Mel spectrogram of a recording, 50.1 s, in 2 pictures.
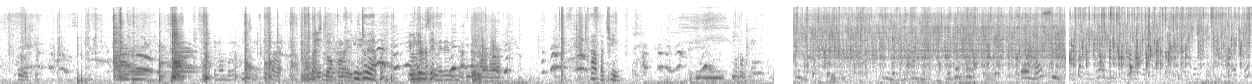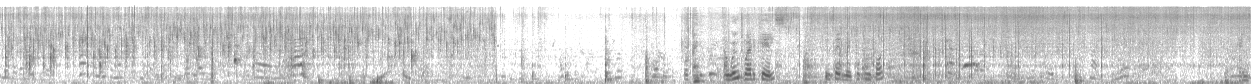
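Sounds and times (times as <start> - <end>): food sizzling in a pot: 15.9 - 35.9, 39.5 - 50.0.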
